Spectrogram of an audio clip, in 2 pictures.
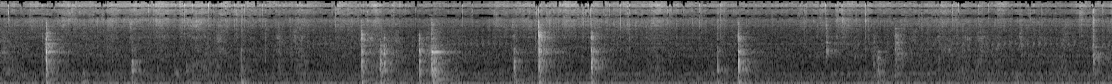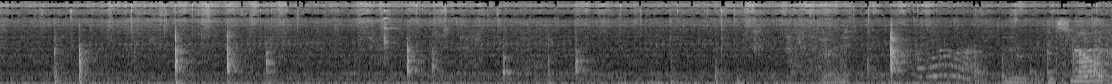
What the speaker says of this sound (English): cook it in the oil to bring out the flavor and the fragrance of the curry paste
